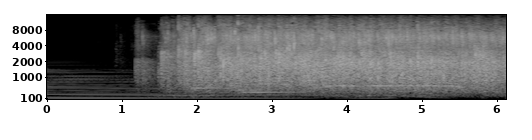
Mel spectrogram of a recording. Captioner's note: applause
